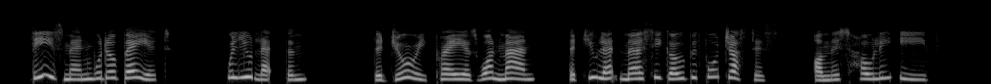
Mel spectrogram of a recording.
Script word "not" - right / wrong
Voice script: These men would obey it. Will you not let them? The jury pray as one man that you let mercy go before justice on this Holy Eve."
wrong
